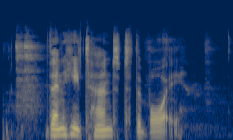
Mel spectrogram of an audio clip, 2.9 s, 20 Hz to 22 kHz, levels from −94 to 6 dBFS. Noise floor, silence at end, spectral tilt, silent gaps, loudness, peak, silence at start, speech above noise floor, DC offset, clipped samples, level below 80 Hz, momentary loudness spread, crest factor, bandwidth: -68 dBFS; 0.65 s; -4 dB/octave; none; -30 LUFS; -10 dBFS; 0.2 s; 38 dB; under 0.1%; under 0.1%; -64 dBFS; 11 LU; 22 dB; 10.5 kHz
